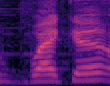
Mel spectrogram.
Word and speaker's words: Wega: that I think it was like the Wega or something like that system that the TVs that The came Wega. out that Or Vega, as that they're pronounced.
